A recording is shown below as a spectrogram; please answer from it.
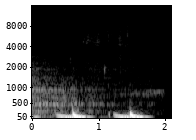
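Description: Heartbeat sound effect in a film score: deep thuds, each dropping in pitch, coming in lub-dub pairs twice, over a steady low drone that fades out near the end.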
